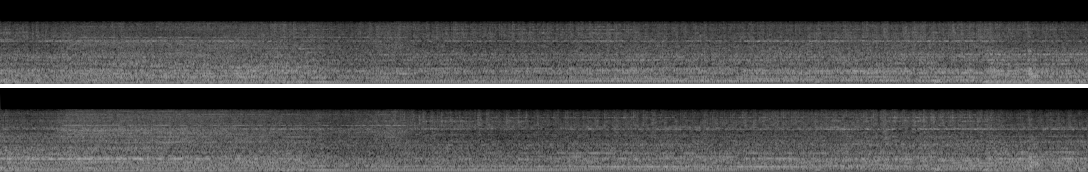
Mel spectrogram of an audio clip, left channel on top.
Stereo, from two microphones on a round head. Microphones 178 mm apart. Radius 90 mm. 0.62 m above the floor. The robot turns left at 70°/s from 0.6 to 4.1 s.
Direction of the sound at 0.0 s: 70° right.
